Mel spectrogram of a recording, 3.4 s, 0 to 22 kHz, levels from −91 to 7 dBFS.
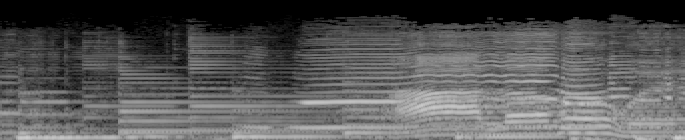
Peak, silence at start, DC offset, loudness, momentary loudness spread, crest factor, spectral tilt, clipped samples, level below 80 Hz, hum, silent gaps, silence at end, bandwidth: -4 dBFS; 0 s; under 0.1%; -19 LUFS; 10 LU; 16 dB; -4.5 dB/octave; under 0.1%; -30 dBFS; none; none; 0 s; 13.5 kHz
